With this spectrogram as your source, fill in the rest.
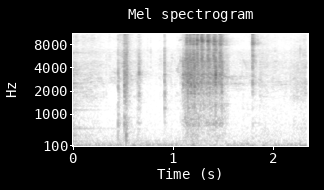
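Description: A hand ratchet tightening the hub bolts on a Ford Edge during an axle seal replacement gives a few sharp mechanical clicks and then a short, fast burst of rapid ratcheting, close and alone.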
